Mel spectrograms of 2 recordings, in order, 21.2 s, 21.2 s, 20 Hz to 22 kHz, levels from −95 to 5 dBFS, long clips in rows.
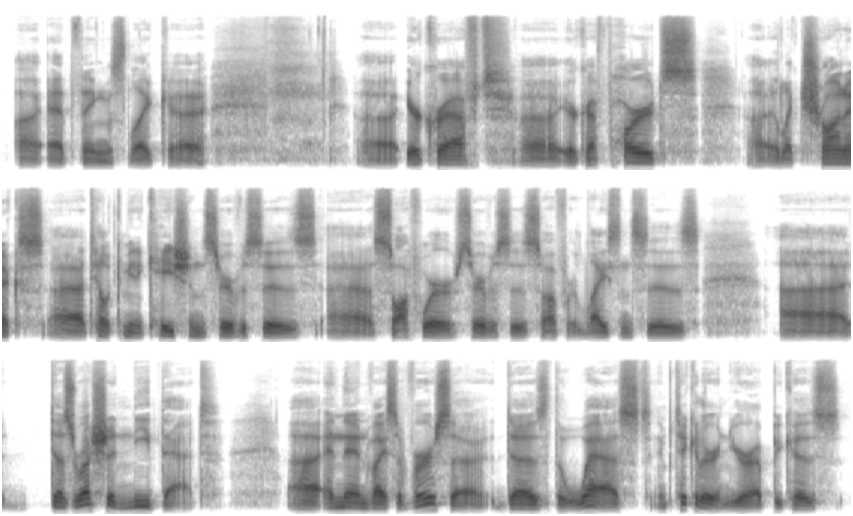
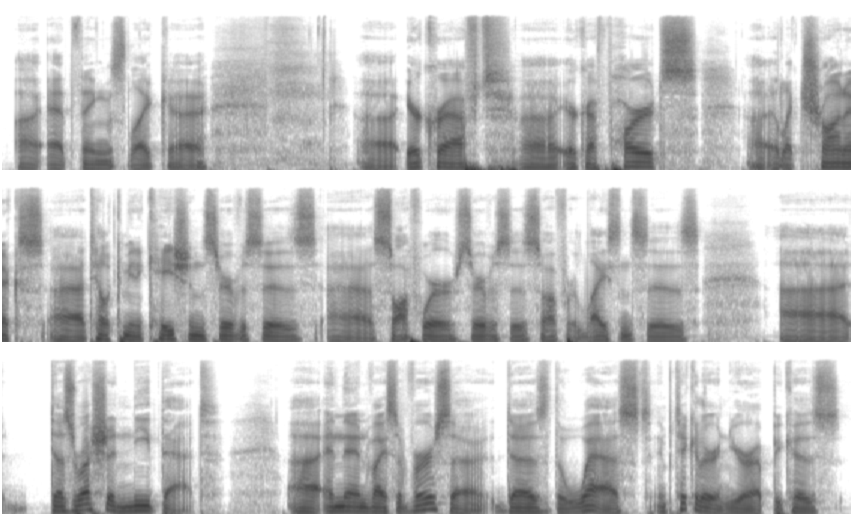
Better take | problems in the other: second | thin; somewhat; fading below 250 Hz

